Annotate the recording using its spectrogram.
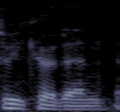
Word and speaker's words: Suikoden: am I pronouncing it right? Dan Kiefer saying. Is it Swekoden? – Swekoden. Because no, you had it right. It's Swekoden.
